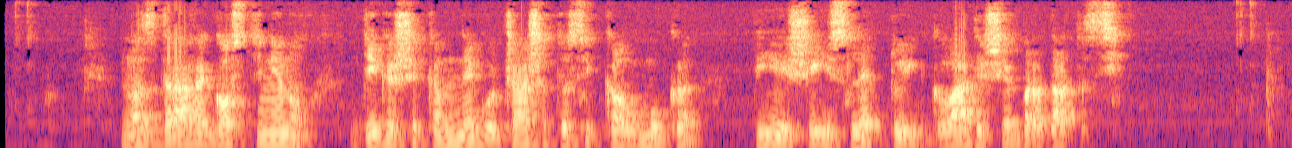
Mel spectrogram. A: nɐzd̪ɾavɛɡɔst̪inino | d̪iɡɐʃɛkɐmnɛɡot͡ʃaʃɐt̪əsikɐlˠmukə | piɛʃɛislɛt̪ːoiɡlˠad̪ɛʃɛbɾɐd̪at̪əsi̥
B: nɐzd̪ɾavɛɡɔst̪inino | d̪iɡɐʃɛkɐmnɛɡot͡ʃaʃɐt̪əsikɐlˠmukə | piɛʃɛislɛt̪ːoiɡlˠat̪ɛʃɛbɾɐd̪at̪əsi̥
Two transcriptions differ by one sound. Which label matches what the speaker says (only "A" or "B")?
A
